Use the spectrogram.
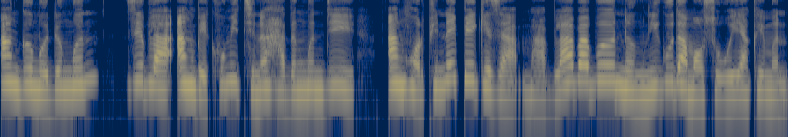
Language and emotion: Bodo, surprised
